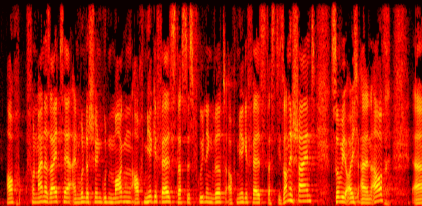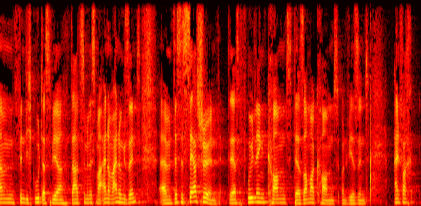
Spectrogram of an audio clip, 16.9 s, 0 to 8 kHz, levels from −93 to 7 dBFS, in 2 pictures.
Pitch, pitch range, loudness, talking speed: 155 Hz, 140-175 Hz, -25 LUFS, 200 wpm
